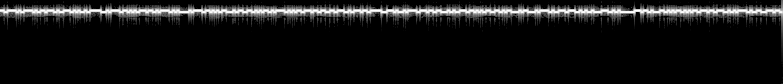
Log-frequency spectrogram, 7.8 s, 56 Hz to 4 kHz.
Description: RTTY, about 45.45 baud. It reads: AFTER EXERCISES IN THE CARIBBEAN, USS NEW
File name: fsk170 / battleshipnj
